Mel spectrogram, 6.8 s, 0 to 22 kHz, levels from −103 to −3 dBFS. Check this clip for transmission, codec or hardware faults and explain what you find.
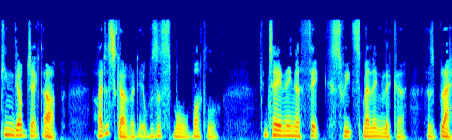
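There's one fault here, a lost packet rebuilt from error correction, between 1.69 and 1.83 s in this speech. Four separate packets went missing, and the decoder filled roughly 80 ms from the low-bitrate copies carried in the following packets. So there's no gap, just a brief stretch that sounds rougher and noisier. The Opus call path, running at 32 kbps with the top end capped around 12 kHz, shapes the sound throughout.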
